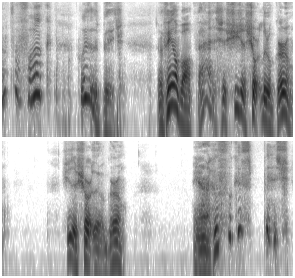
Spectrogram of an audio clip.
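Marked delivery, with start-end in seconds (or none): 0.0-2.4 high, squeaky mock outcry; retold alarm. Retelling being choked by a girl in a dream, high mock alarm. 10.0-11.5 high, squeaky mock outcry; retold alarm. Retelling being choked by a girl in a dream, high mock alarm.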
